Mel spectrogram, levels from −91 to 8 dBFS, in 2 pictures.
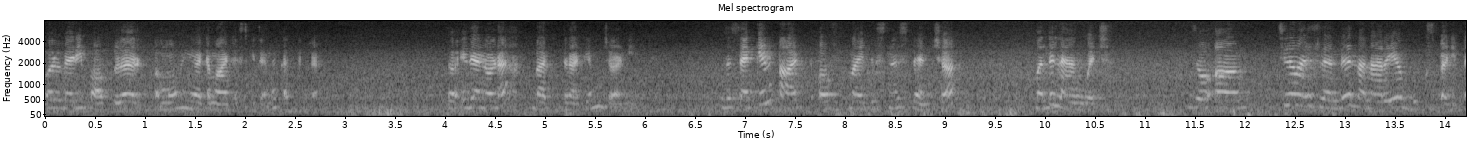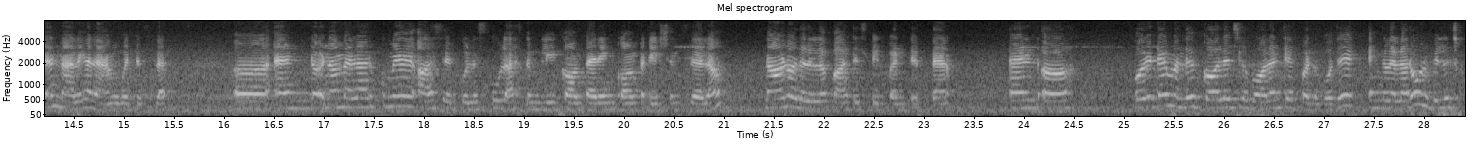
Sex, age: female, 20-39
